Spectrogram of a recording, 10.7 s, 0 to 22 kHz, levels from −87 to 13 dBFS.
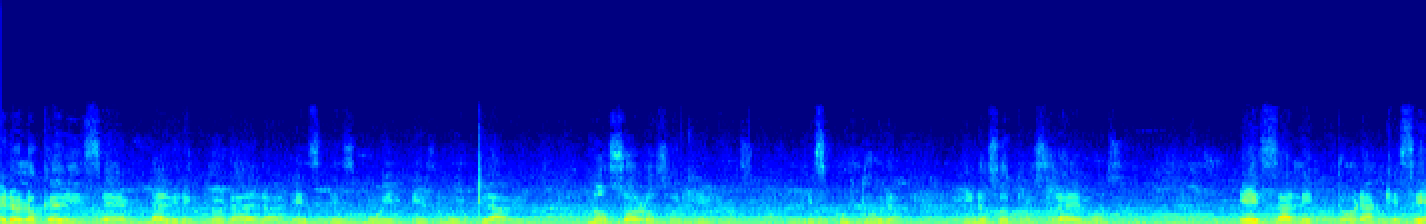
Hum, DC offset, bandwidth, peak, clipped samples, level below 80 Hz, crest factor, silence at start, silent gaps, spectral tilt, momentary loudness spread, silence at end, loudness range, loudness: none; 0.2%; 11.5 kHz; -16 dBFS; under 0.1%; -48 dBFS; 18 dB; 0 s; none; -6 dB/octave; 10 LU; 0 s; 3 LU; -35 LUFS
